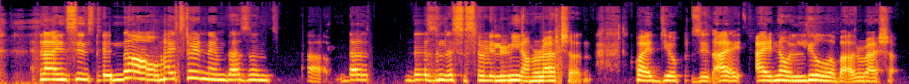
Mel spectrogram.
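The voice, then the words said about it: Foreign accent. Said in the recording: “you have a funny accent”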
